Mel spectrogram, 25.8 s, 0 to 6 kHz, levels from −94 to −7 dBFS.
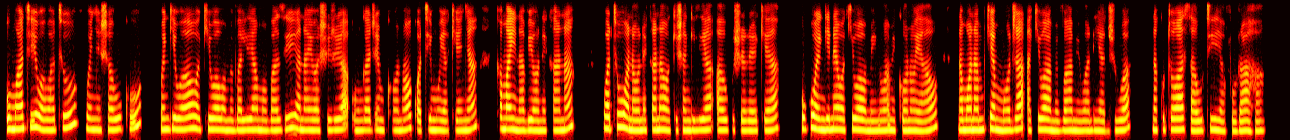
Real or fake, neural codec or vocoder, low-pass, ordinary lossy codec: fake; autoencoder, 48 kHz, 128 numbers a frame, DAC-VAE, trained on Japanese speech; 5.4 kHz; Opus, 24 kbps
